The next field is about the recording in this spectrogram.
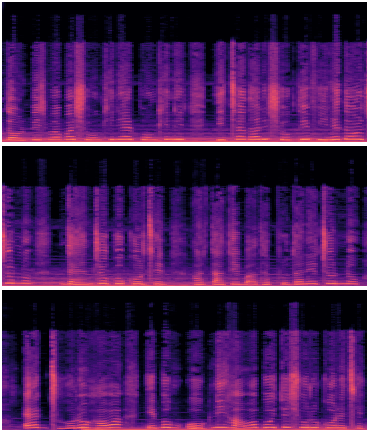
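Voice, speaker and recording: An extremely high, childlike female cartoon creature acted by a woman frets in dramatic exclamations. She repeats words for emphasis in an anxious fairytale manner. Loud music plays behind her.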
